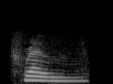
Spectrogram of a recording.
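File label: "prone", English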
